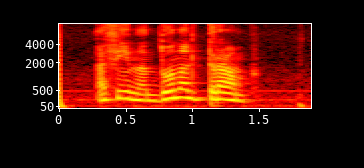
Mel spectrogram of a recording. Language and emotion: Russian, neutral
